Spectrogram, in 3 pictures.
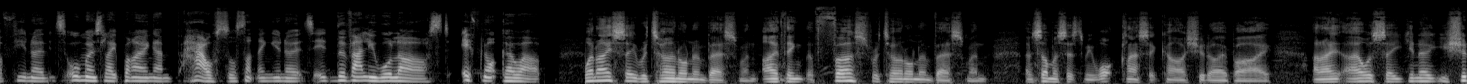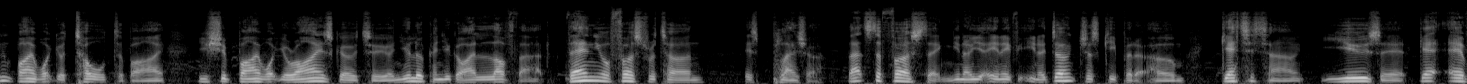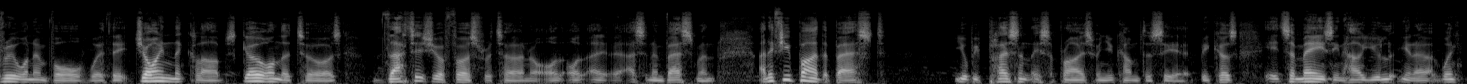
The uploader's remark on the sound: Recorded at the Concours of Elegance at Hampton Court Palace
